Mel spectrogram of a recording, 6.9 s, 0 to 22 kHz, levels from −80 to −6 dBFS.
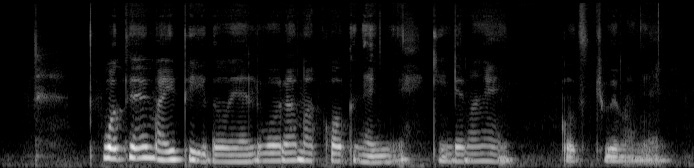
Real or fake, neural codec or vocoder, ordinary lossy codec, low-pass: fake; codec, 44.1 kHz, 2.6 kbps, SNAC; none; none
